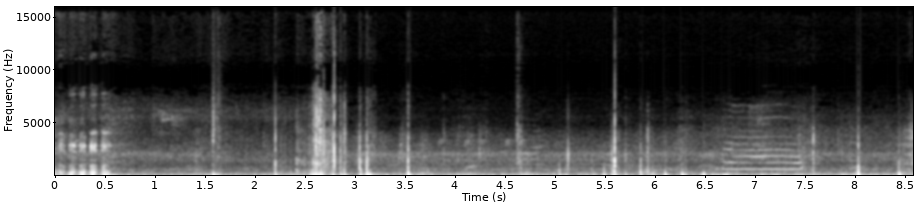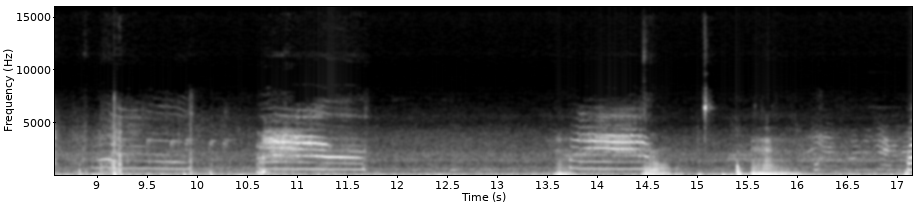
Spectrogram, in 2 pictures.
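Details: Pet cat, said to be angry while being bathed, giving a series of drawn-out, level meows spaced a few seconds apart, among sharp knocks, clatter and people talking in Bengali.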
